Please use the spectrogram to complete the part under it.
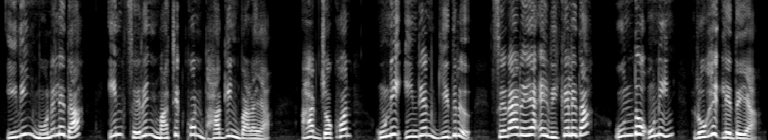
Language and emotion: Santali, angry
